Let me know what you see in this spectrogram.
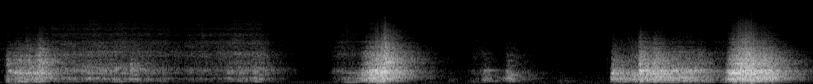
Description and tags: dragging wooden chair on tiled floor
wood, dragging, chair, tiles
